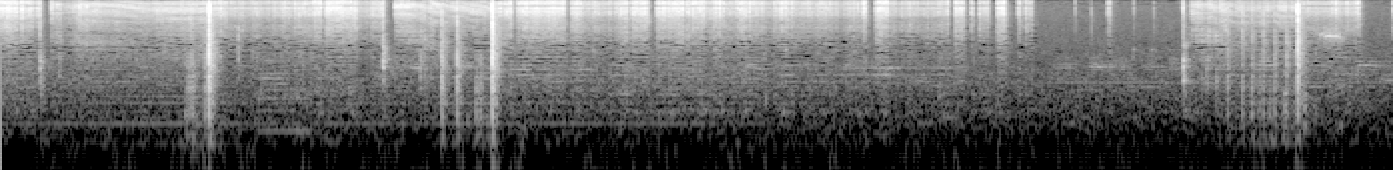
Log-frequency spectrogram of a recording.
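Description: High-voltage arc from a ZVS-driven flyback transformer: a steady hiss with sharp snaps, the loudest about a second and a half in and near four seconds in. It drops out for about a second near eight seconds, then starts again.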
